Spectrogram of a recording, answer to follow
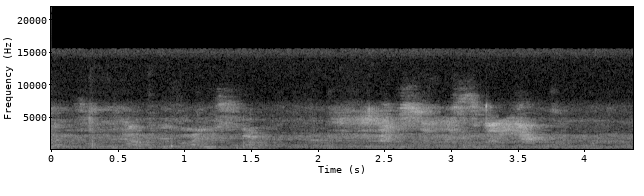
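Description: Close-up chewing of a mouthful of breaded chicken sandwich: soft, irregular mouth sounds, over a faint steady hum.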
